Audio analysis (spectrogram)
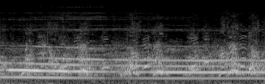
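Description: A chorus of dogs howls in overlapping, wavering wails, with a few short yelps mixed in, steady throughout.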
